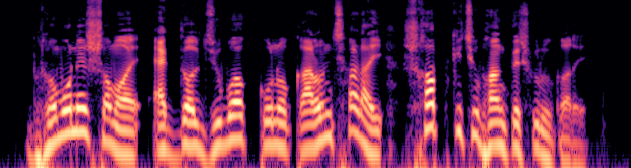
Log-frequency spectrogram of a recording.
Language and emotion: Bengali, neutral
